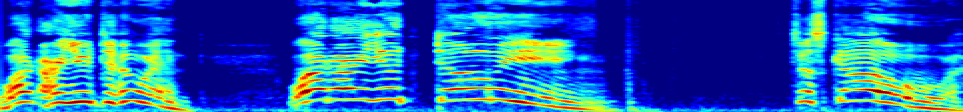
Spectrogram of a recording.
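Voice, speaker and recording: Shouting in a put-on character voice, someone speaks at a high pitch and a very slow pace, with long, frequent pauses. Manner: yelling, frustrated.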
